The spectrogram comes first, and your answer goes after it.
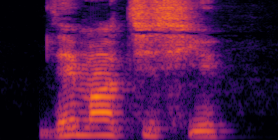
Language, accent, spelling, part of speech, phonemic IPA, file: French, Canada, démentissiez, verb, /de.mɑ̃.ti.sje/, LL-Q150 (fra)-démentissiez.wav
- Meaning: second-person plural imperfect subjunctive of démentir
